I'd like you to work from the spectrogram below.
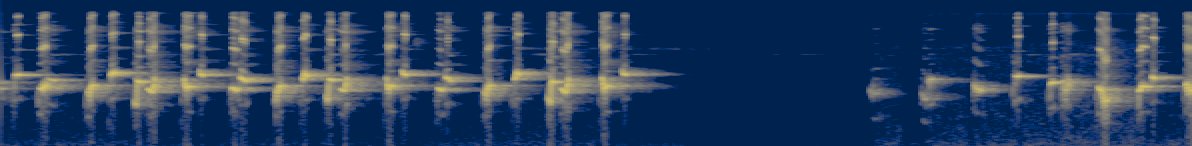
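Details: Long 'ropel' song of a sooty-headed bulbul at dawn: rapid whistled notes with sharp drops for five seconds, a pause of over a second, then the quick phrases resume.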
